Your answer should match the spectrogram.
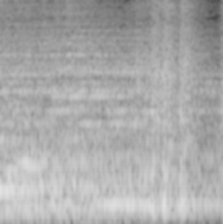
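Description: Live band with a drum kit, upright bass and electric guitar playing, with held notes and a quick run of drum and cymbal hits near the end.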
